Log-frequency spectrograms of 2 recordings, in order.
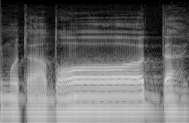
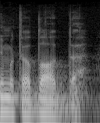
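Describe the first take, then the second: First: "mutadadda" with a long, drawn-out "daa"; recitation-style elongation. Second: Said in the usual way. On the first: Shown as a demonstration. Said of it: "You're not reading the Quran". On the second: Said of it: "just say mutadadda".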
